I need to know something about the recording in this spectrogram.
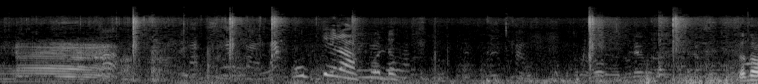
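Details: Madura cattle at a karapan sapi bull race training session before Ramadan at Asemanis: a harmonic moo in the first second, then whip cracks, clapping and crowd noise.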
